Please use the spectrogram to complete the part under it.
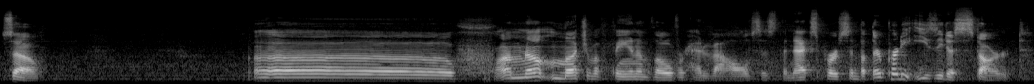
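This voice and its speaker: A teenage boy talks through his finds in a casual, rambling way, often stopping to correct himself. His voice is bright and sharp. He records on a handheld phone with faint noise behind him. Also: mid-range voice, takes it slowly, long pauses. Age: teens. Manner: rambling, self-correcting, easily excited. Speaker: small engine vlogger. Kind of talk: casual vlog.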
